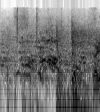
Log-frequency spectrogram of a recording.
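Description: Wrestling-ring impacts: two sharp hits in the first second, then heavier low thuds of a body landing on the ring mat.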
